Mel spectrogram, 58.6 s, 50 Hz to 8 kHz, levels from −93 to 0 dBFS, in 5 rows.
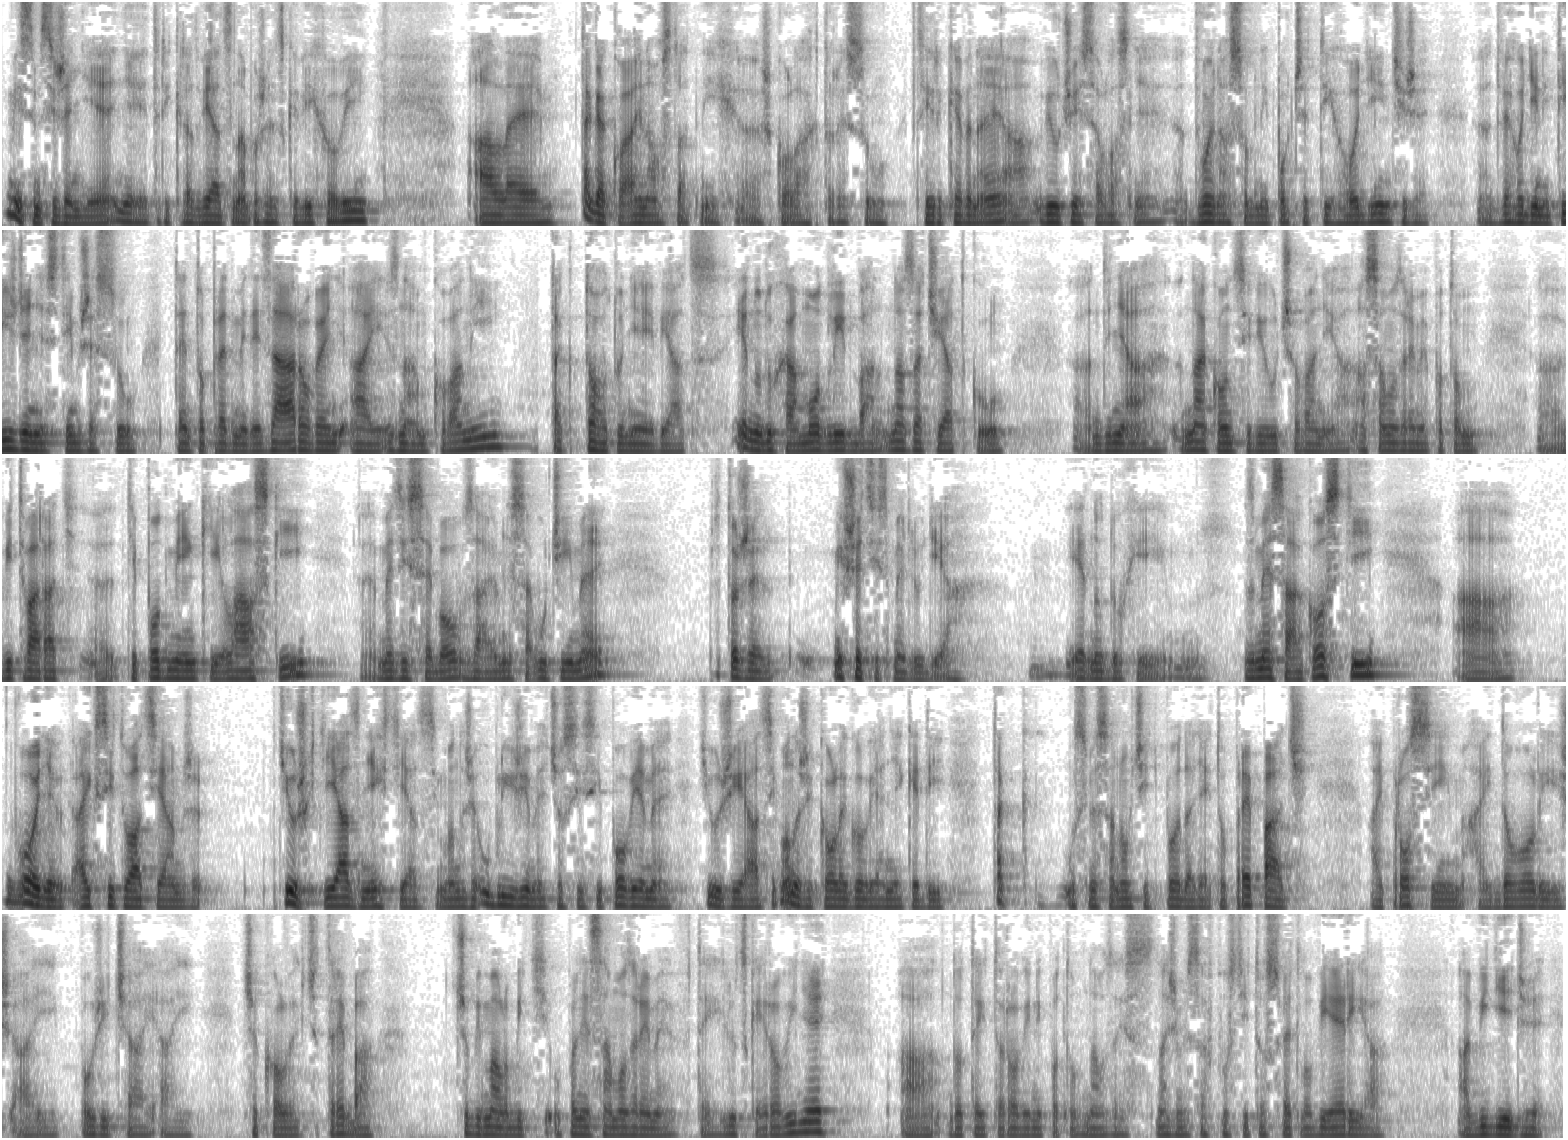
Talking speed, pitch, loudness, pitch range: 150 wpm, 100 Hz, -25 LUFS, 95-110 Hz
